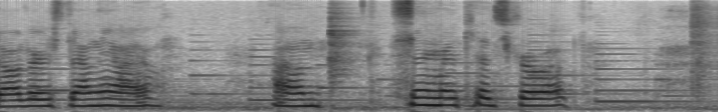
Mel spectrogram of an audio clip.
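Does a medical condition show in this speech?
Yes: ALS.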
